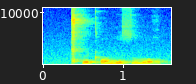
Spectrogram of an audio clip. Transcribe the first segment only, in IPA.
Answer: ǁʰ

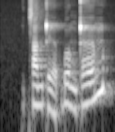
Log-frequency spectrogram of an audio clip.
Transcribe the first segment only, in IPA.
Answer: c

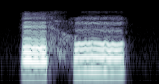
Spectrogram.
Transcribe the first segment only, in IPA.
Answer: ɛ̃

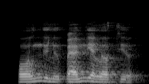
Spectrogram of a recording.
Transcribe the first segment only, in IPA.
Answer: ɔ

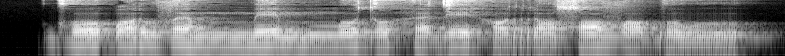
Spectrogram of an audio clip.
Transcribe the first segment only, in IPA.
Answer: ɡʱ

